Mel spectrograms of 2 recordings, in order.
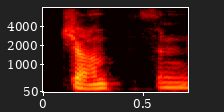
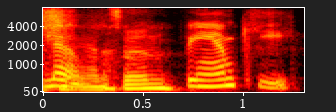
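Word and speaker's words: Janssen: It's so funny with Famke Johnson, or however you say. How do you say her name? You know what I mean? The girl from X Men. Which girl from X-Men? Rebecca Romaine Stamos? Jansen.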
